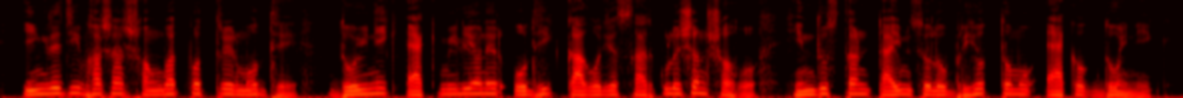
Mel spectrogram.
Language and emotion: Bengali, neutral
